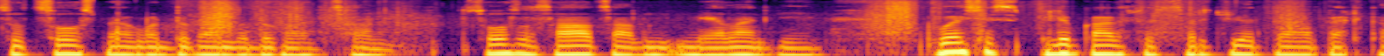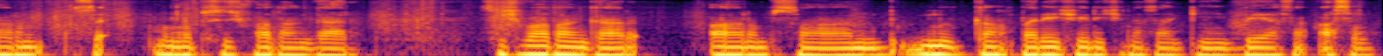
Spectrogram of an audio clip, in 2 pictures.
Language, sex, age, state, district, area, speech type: Kashmiri, male, 45-60, Jammu and Kashmir, Budgam, urban, spontaneous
